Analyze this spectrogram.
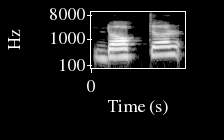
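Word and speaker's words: doctor: तो देखिए डॉक्टर, एक्टर, visitor, एडिटर, डायरेक्टर। तो इसको और नहीं पढ़ रहे हैं हम, ज़्यादातर स्पेलिंग्स में हम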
